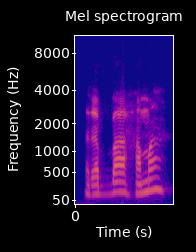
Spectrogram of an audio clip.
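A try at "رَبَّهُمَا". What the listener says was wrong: नहीं मैंने इसीलिए पूछा था कि रब्बा हमा कौन कहेगा, तो रब्बा हमा कोई नहीं होता, हुमा ही होता है। नहीं नहीं हुमा हुमा ही रहेगा, रब्बु हु रब्बु हुमा रब्बा हुमा रब्बा हुम, लेकिन रब्बी होगा तो रब्बी हिम हो जाएगा बस, ठीक है। क्योंकि जेर वाले के साथ जेर की साउंड आएगी, हमने क्यूसी वन में किया था ना के ला से किया था तो लहू लहुम था, ठीक है।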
